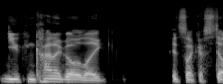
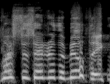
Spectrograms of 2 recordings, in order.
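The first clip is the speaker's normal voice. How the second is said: high dismissive retort; mocking player. Enemy player teases the role-player, high and dismissive. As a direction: brush him off, amused.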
